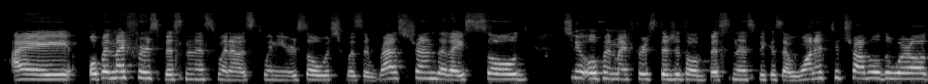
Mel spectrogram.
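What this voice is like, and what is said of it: Quebec French accent in English. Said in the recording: “I was born on a farm in Quebec, which is why I have an accent. I'm French.”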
